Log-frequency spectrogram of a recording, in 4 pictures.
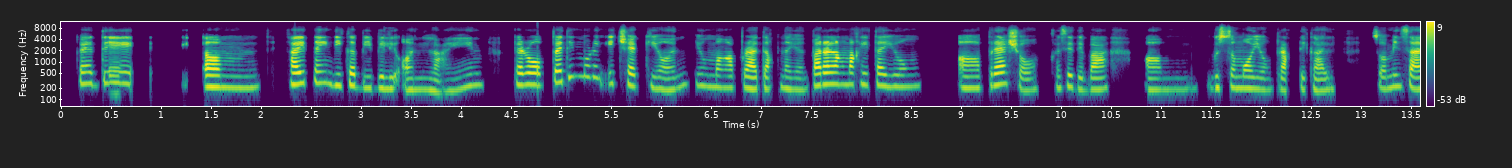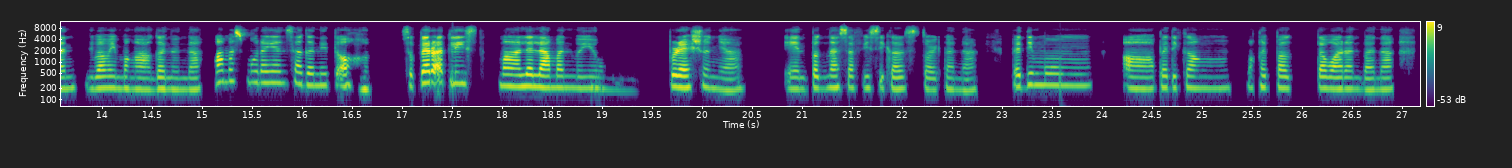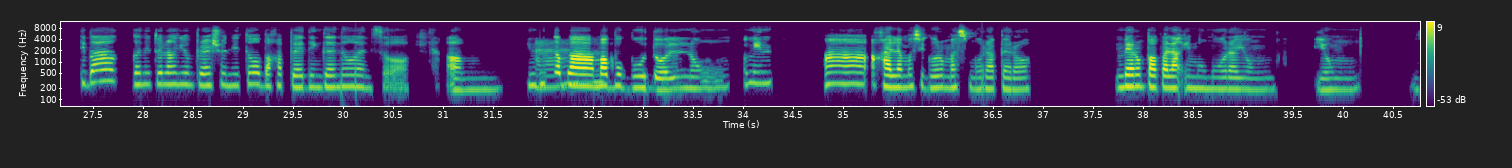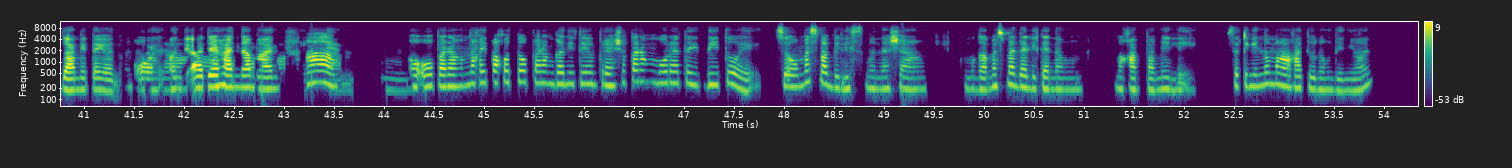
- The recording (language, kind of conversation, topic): Filipino, advice, Bakit ako nalilito kapag napakaraming pagpipilian sa pamimili?
- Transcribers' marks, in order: tapping; laughing while speaking: "ganito"; other background noise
